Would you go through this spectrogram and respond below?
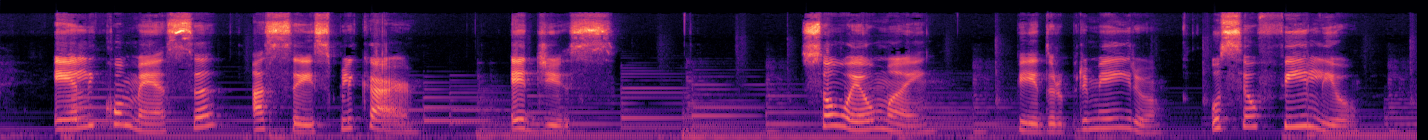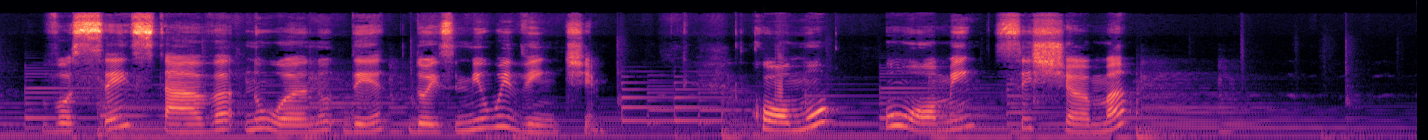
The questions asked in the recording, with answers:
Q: Como o homem se chama?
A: Pedro. O homem se chama Pedro.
